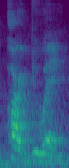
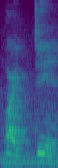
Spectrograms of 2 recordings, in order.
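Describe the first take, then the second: First: "deux" said as "doo-ay"; botched French "deux" ending in "ay"; mispronounced French. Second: "de" as one short syllable; French "deux" attempted in one syllable; corrected French. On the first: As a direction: say "deux" in two syllables, doo-AY. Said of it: "you're still saying it wrong". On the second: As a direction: say "de" as a single "duh"-like sound. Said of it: "I think it's de". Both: Real, not acted.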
